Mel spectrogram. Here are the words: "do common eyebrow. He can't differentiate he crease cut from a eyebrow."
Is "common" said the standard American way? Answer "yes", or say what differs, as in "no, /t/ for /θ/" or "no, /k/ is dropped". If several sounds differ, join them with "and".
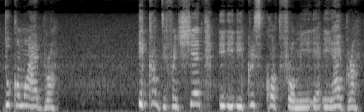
no, /n/ is dropped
